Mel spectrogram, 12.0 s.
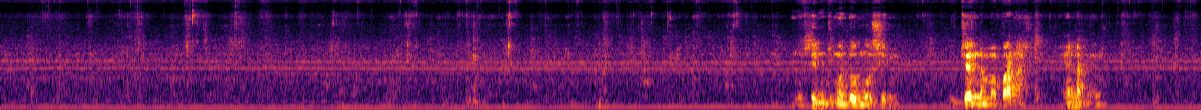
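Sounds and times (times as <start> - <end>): man chewing food: 0.0 - 12.0
steady low hum: 0.0 - 12.0
wet mouth smacks: 1.7 - 2.6.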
